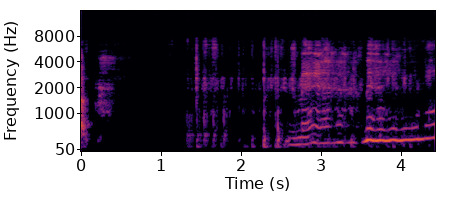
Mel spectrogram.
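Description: Thinned acrylic paint being stirred in a small plastic cup: a quick run of light clicks and scrapes as the stirrer knocks against the cup, starting about a second in.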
